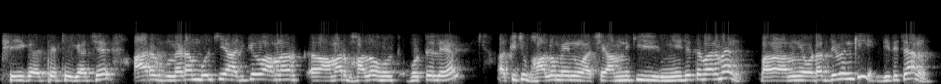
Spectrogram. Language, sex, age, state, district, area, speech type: Bengali, male, 18-30, West Bengal, Jhargram, rural, conversation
